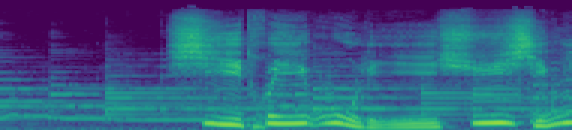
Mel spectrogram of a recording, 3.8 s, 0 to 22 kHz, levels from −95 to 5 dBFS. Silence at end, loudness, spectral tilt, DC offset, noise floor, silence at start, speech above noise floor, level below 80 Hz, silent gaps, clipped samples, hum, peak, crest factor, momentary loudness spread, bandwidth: 0 s; -19 LUFS; -4 dB/octave; under 0.1%; -40 dBFS; 0 s; 21 dB; -58 dBFS; none; under 0.1%; none; -6 dBFS; 14 dB; 23 LU; 15 kHz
